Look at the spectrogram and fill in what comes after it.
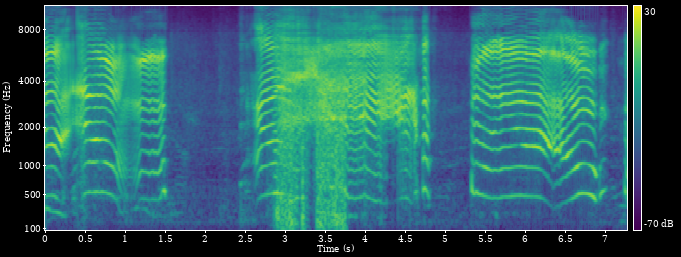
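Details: Newborn baby girl crying loudly at high pitch in three strong bursts separated by pauses for breath.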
